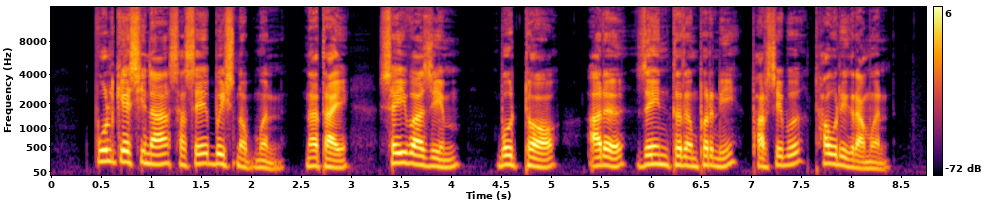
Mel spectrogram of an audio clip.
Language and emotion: Bodo, neutral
